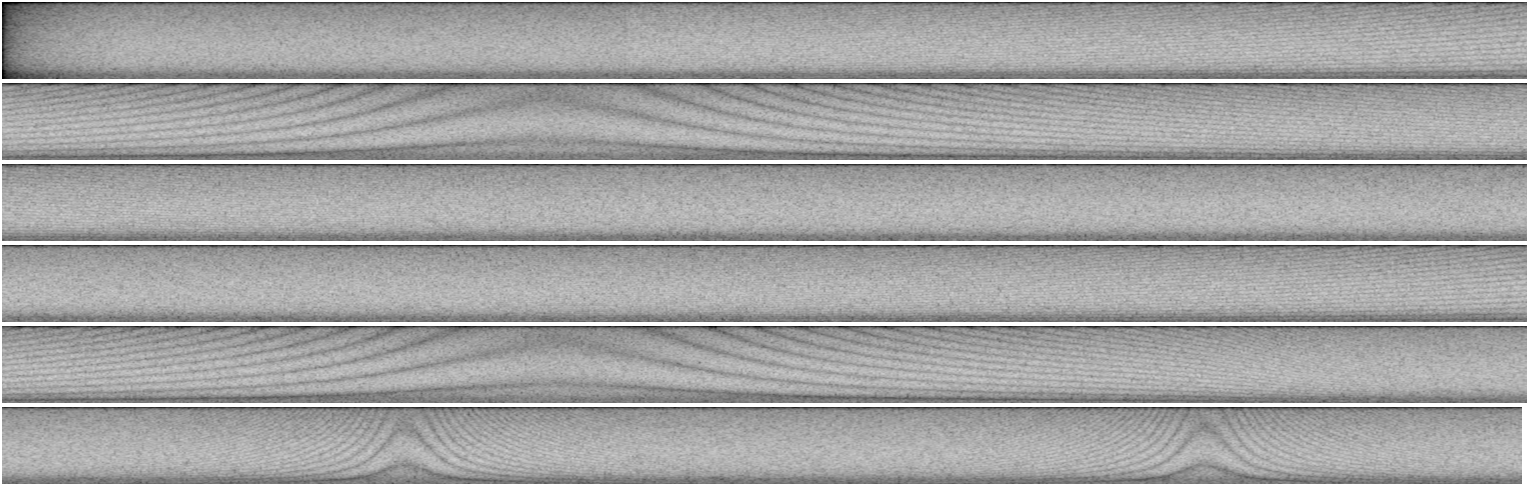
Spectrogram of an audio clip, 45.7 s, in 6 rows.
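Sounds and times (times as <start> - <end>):
noise: 0.0 - 45.7.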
